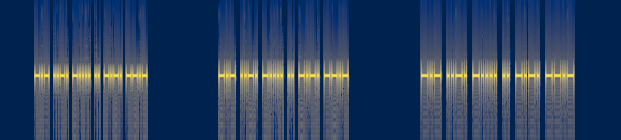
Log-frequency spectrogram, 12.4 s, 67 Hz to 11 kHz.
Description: Morse code, heard as a keyed tone, about 35 wpm, 700 Hz. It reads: KF6ICQ KF6ICQ KF6ICQ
